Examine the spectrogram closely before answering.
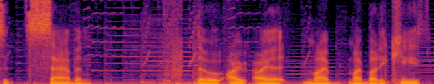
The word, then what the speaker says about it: Sabin: do I pronounce saben I pronounce it like cabin yeah it was weird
